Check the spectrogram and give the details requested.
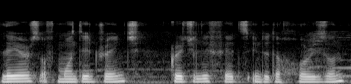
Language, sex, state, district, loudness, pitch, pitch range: English, male, Nagaland, Kohima, -17 LUFS, 125 Hz, 125-135 Hz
